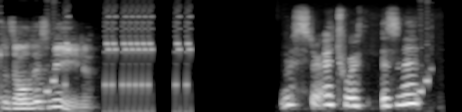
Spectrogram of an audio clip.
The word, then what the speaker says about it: Edgeworth: Edgeworth, isn't it? It's actually pronounced Eggworth. The D is silent.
